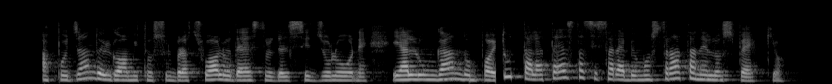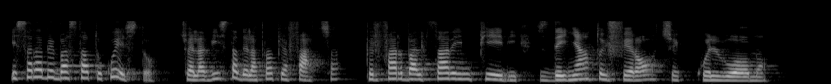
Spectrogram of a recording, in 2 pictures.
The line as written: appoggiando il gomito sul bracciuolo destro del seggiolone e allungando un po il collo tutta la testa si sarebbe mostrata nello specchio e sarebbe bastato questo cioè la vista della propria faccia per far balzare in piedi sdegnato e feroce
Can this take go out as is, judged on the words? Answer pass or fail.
fail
